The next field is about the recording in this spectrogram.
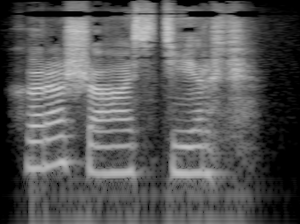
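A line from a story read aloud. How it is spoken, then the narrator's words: Sighing, old woman. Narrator (Russian): вздохнула бабка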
